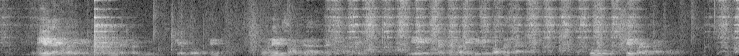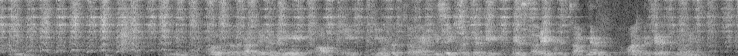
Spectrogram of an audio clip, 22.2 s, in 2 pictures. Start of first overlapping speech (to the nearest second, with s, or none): none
